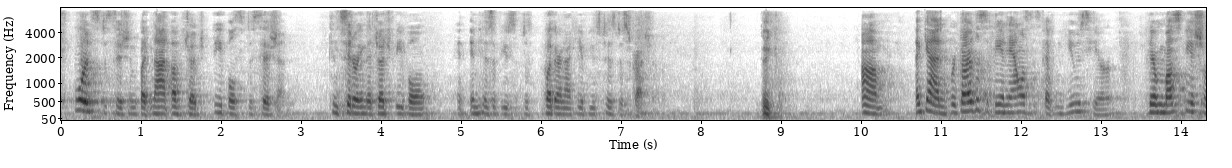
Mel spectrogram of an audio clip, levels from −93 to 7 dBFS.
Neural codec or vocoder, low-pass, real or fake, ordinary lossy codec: codec, 16 kHz, 16 kbps, FunCodec, trained on LibriTTS, 50 frames a second; 7.2 kHz; fake; AAC, 32 kbps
